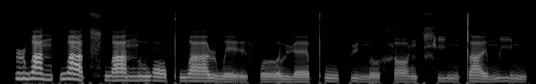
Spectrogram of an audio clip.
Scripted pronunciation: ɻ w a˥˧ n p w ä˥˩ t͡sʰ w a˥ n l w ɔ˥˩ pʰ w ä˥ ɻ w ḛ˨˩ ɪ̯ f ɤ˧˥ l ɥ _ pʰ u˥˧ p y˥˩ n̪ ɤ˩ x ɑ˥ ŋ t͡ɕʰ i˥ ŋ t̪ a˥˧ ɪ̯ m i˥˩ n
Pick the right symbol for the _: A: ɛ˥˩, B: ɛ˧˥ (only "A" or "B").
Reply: B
